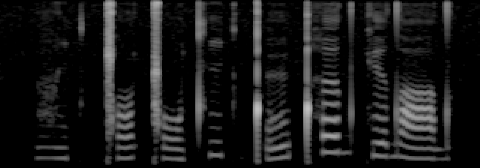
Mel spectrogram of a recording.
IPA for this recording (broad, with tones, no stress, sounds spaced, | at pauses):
v i˩ c ǁ ʌ˩˧ ǁ o˩ cʰ i˧ c ǃʼ ẽ˩˧ ǃʰ ɛ˥ d kʲ ɛ˥ d a˧ d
